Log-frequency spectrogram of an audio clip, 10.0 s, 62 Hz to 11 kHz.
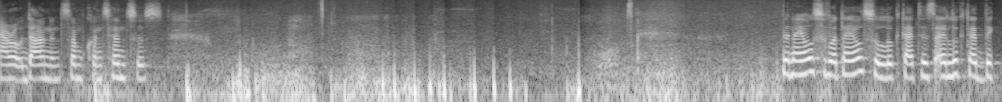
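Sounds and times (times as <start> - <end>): microphone handling thumps and rustling: 1.8 - 8.5.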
